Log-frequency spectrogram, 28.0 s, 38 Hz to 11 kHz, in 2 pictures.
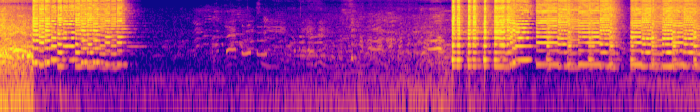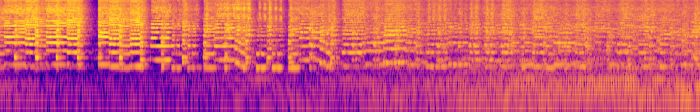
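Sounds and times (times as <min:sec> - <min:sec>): musical air horn melody: 0:00.0 - 0:02.6, 0:09.0 - 0:28.0.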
